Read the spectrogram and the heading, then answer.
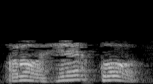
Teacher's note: فزادوهم إيه رهقة، إيه رها، ما تنفعش رهقة دي، طب ما أقولها إيه، أقول راها قا، الهاء مرققة، الراء مفخمة، القاف مفخمة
